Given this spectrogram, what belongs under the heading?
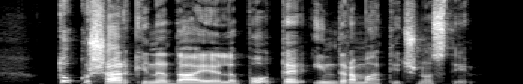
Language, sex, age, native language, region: Slovenian, male, 30-49, Slovenian, Savinja region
